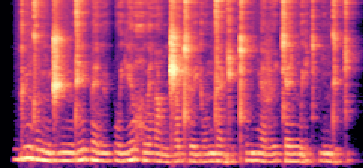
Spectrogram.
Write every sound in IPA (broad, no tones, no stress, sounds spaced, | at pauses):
ɡ ʉ n d o ɲ n d͡ʒ y ɲ n d e p ɛ l ʉ p o j e χʷ ɛ l ɑ n d͡ʒ ɑ cʰ ø j o n d æ ɡ i cʰ u ɡ ŋ æ v ø c ɛ ɲ o j e c p i n d ʉ c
